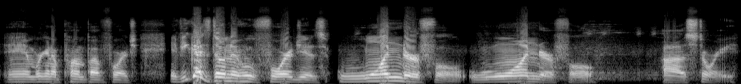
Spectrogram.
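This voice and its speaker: A man's voice: medium pitch, expressive, moderate pace, hardly any pauses, fairly bright tone, dry recording. A man hosting his gaming channel, chatting casually through gameplay, rambling and correcting himself as he goes. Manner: chatty, rambling, self-correcting, laughs easily.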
